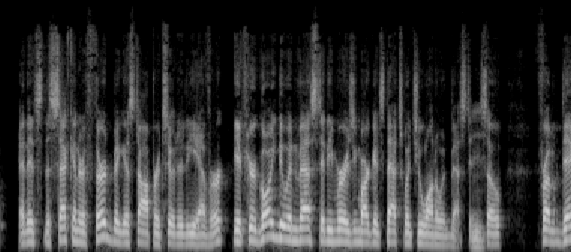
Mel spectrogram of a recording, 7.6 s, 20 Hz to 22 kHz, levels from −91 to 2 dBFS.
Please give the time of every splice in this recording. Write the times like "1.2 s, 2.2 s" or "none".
none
